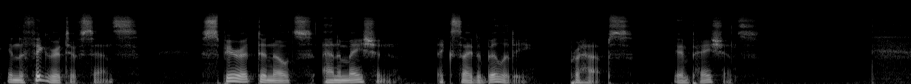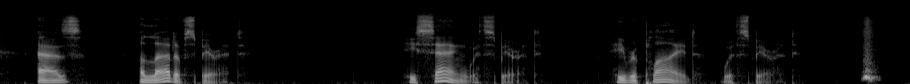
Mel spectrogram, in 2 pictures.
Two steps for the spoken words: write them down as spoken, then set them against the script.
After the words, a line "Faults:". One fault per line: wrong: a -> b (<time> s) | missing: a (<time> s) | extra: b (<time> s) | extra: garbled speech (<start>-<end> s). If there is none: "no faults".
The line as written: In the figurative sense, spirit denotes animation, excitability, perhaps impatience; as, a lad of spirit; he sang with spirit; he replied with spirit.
In the figurative sense, spirit denotes animation, excitability, perhaps impatience; as, a lad of spirit; he sang with spirit; he replied with spirit.
Faults:
no faults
